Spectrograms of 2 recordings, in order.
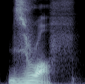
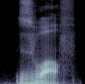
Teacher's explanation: You got the sharp Z, the W acting like a V, the O umlaut, and then that LF cluster.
